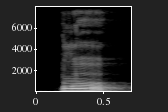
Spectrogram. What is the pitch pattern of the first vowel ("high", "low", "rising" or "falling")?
low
